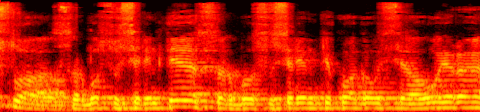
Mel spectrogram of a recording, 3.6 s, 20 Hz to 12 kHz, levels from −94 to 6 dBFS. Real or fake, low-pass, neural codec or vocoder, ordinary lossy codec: real; 10.8 kHz; none; AAC, 32 kbps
